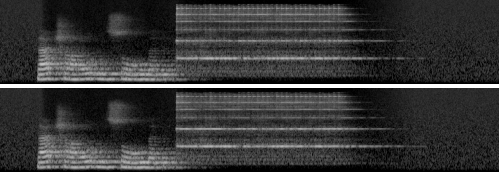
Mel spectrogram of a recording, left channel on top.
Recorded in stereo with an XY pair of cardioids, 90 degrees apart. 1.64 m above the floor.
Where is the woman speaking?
20° left, 0.8 m; by 1.7 s 50° right, 1.0 m.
